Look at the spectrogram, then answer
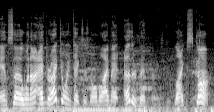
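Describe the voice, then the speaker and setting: A man talks in a normal speaking voice, pitched fairly high. His pace is fairly quick and his intonation lively. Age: 60s. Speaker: army veteran and cannabis activist. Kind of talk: interview.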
